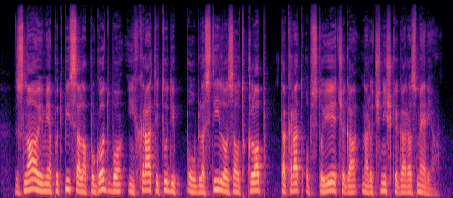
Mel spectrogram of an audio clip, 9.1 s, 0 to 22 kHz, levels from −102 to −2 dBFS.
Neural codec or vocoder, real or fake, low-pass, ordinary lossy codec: none; real; 19.8 kHz; none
